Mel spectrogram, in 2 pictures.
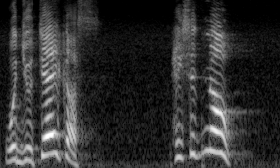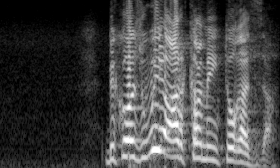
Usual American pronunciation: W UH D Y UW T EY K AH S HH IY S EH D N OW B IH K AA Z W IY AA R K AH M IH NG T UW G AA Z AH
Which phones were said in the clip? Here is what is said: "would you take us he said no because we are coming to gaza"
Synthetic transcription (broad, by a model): W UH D Y UW T EY K AH S HH IY S EH D N OW B IH K AA Z W IY AA R K AH M IH NG T UW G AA Z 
